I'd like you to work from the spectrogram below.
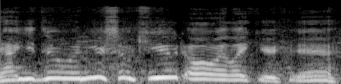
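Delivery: high sing-song pet voice; talking to a cute puppy. Real, not acted. Greeting dogs in costumes.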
